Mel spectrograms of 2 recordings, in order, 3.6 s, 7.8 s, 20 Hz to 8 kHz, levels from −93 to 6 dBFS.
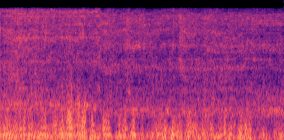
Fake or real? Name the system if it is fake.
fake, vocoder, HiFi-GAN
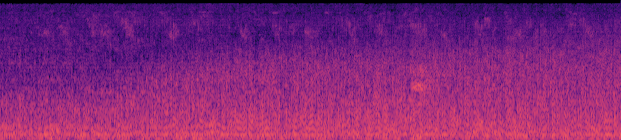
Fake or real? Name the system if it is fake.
fake, vocoder, HiFi-GAN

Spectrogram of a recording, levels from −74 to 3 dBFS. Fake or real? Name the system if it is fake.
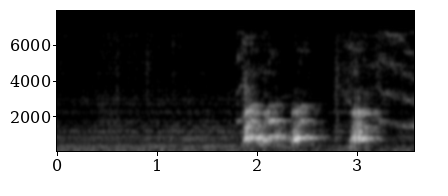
fake, vocoder, HiFi-GAN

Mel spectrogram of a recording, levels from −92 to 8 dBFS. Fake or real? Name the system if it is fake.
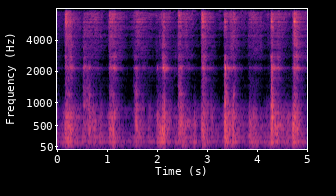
fake, vocoder, HiFi-GAN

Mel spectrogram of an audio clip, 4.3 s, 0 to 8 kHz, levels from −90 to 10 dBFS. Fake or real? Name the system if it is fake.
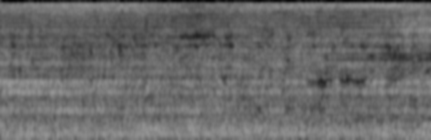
fake, vocoder, HiFi-GAN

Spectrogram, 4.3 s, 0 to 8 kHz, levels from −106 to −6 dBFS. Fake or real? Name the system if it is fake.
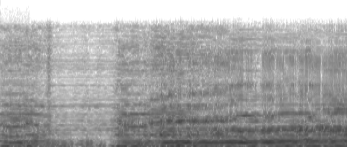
fake, vocoder, HiFi-GAN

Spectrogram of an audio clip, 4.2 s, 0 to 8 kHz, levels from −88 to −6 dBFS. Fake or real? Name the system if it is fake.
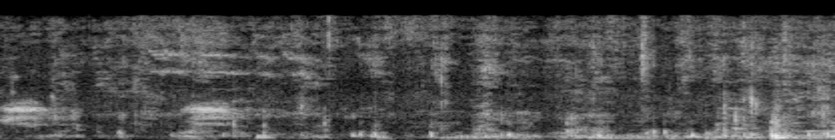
real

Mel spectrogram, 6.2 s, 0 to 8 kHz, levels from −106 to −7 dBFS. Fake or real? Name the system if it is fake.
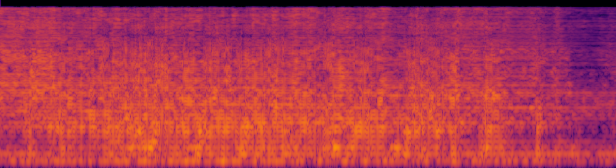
fake, vocoder, HiFi-GAN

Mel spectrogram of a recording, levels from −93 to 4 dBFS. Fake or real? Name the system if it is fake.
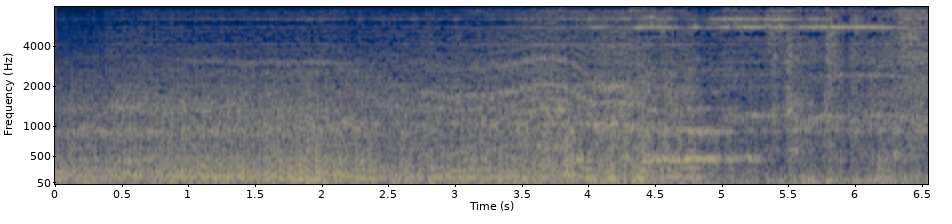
fake, vocoder, HiFi-GAN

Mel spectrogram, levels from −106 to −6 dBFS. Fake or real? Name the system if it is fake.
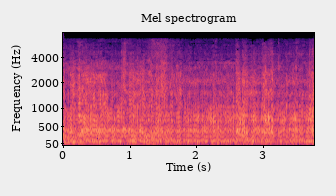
fake, vocoder, HiFi-GAN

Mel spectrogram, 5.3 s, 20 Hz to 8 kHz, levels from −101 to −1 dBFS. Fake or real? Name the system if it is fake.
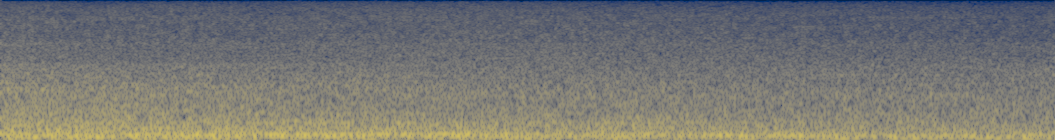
real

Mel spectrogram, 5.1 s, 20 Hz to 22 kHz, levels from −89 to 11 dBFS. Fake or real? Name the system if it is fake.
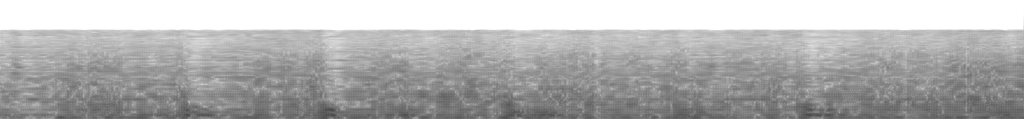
fake, vocoder, HiFi-GAN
